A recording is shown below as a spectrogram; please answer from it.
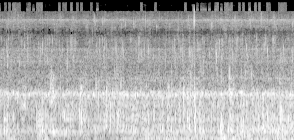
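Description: Coconut milk pours into a hot pan and bubbles, a dense close hiss and gurgle of liquid heating, steady throughout with no talking.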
